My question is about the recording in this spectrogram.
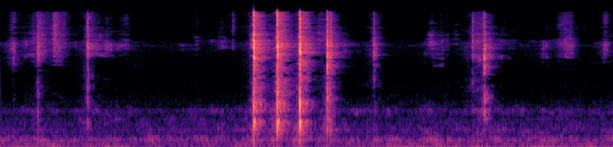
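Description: Hollow plastic toy food pieces clicking and tapping against each other in the hands: scattered light ticks, then a quick run of about five sharp clicks about two seconds in.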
